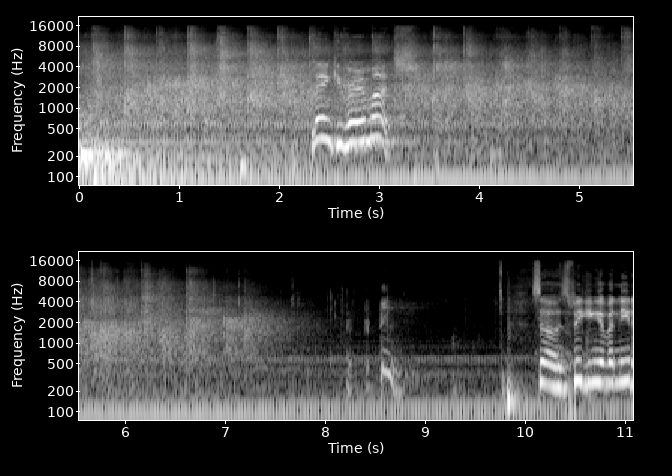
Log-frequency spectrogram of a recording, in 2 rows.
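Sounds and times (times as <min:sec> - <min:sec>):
audience applause: 0:00.0 - 0:07.8
low electrical hum: 0:00.0 - 0:11.0.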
